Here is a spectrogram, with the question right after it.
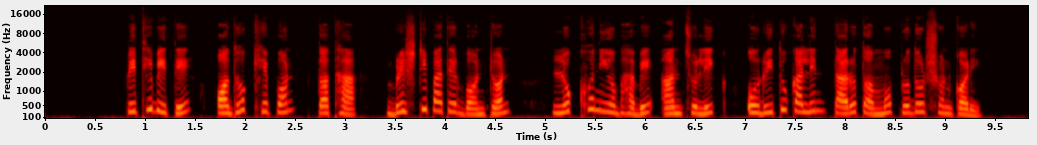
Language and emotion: Bengali, neutral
